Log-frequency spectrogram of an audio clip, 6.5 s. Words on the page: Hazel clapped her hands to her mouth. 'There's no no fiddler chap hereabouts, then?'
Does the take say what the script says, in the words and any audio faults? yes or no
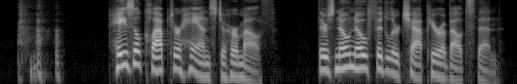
no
